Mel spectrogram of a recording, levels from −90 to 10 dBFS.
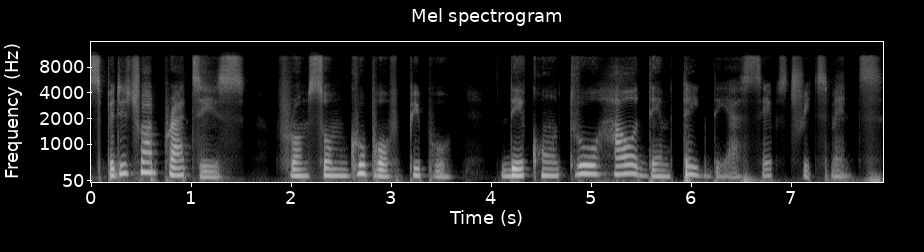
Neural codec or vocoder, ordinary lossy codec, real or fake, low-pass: codec, 24 kHz, 0.5 kbps, DualCodec; Opus, 64 kbps; fake; 10.8 kHz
